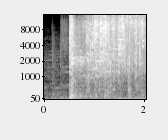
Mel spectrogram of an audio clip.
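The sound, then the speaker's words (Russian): Loud cracking and scraping of falling shards in a grotto: a sudden sharp crash, then a sustained, dense crackle and hiss of debris that continues to the end. “Треск. Громкий треск и скрежет осыпающихся осколков огласил грот, словно удар пульса, сотканного из сгустков магии.”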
